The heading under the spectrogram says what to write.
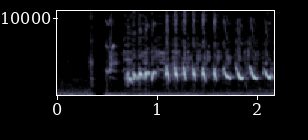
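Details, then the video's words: Excited greater green leafbird, cucak ijo, described as easily provoked, delivering a fast continuous run of bright chirped notes, each slurring slightly downward, after a brief silence. "CUCAK IJO lain cepat sekali emosi pancing c ijo ini"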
